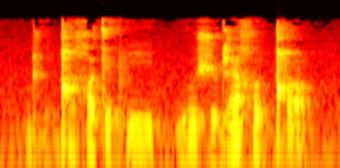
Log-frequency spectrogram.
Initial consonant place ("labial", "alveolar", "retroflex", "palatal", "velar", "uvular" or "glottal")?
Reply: retroflex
